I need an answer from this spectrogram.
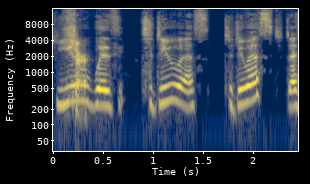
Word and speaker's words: Todoist: with Todoist, did I say it right? Yeah. Yeah, with Todoist, that app, yes.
